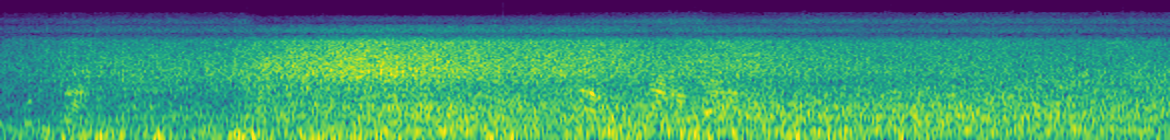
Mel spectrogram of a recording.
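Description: Deep-sea ocean surf rolls steadily onto a shore, a loud continuous roar of breaking waves mixed with heavy wind buffeting the microphone.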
